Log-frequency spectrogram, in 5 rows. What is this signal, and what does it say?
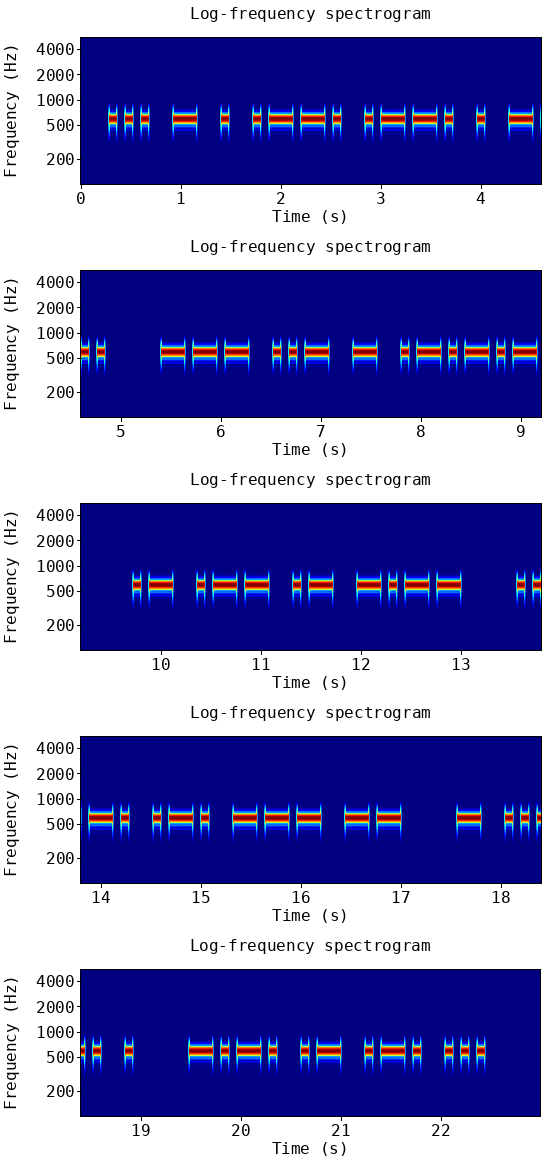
Morse code, heard as a keyed tone, about 15 wpm, 600 Hz. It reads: STEPPED OUT. AWAY FROM THE CARS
